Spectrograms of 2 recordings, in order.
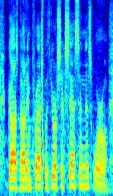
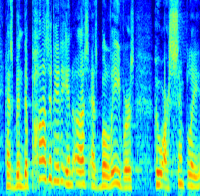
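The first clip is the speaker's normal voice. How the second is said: usual speaking voice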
